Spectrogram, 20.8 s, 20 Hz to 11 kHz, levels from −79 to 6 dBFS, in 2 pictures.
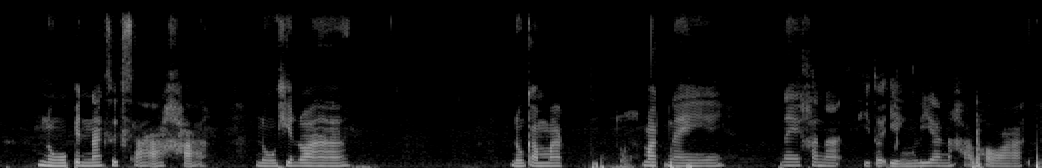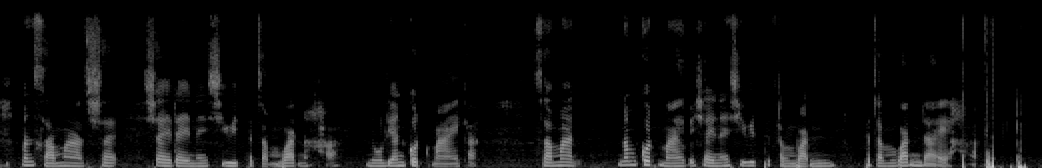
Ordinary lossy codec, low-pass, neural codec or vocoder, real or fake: none; 9.9 kHz; none; real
